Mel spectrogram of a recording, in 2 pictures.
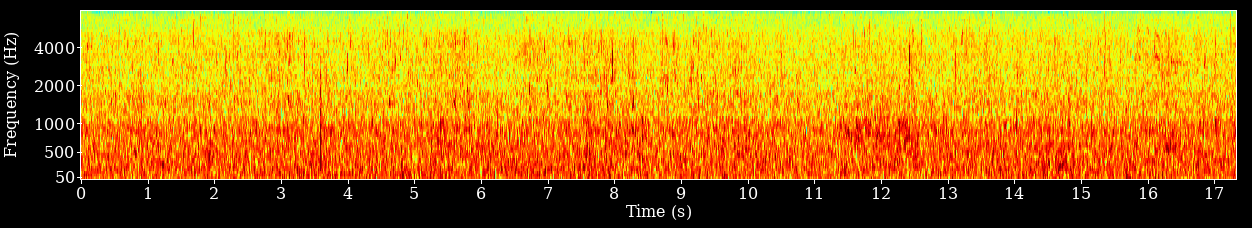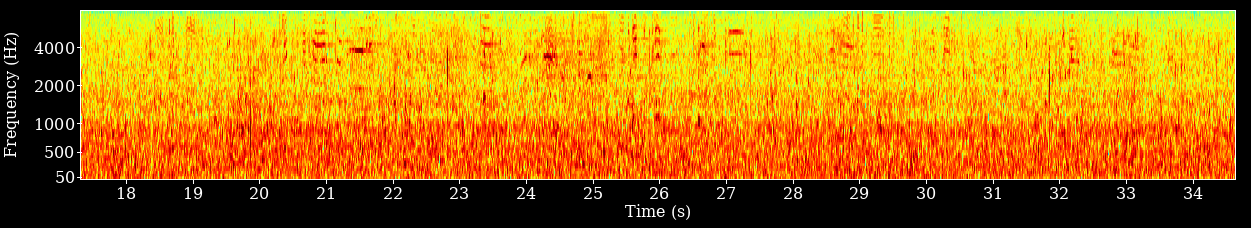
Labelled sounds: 20.8	21.7	Pacific white-sided dolphin, 3.0 to 4.0 kHz
23.3	23.6	Pacific white-sided dolphin, 4.1 to 4.6 kHz
27.0	27.3	Pacific white-sided dolphin, 5.2 to 5.5 kHz
28.7	29.0	Pacific white-sided dolphin, 4.0 to 4.4 kHz

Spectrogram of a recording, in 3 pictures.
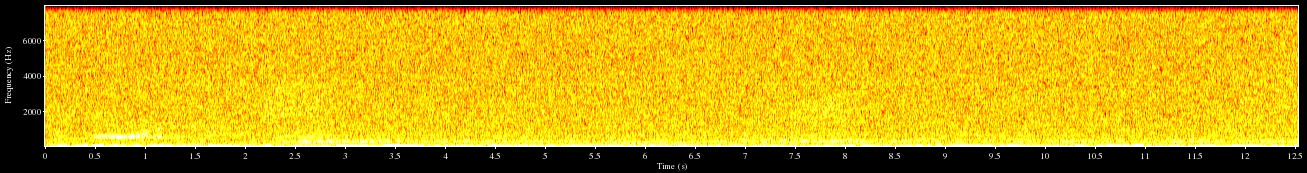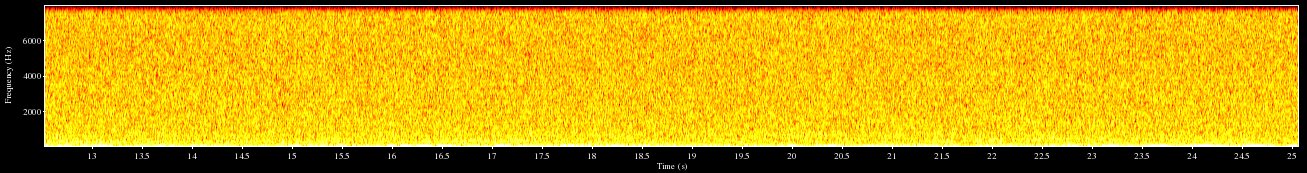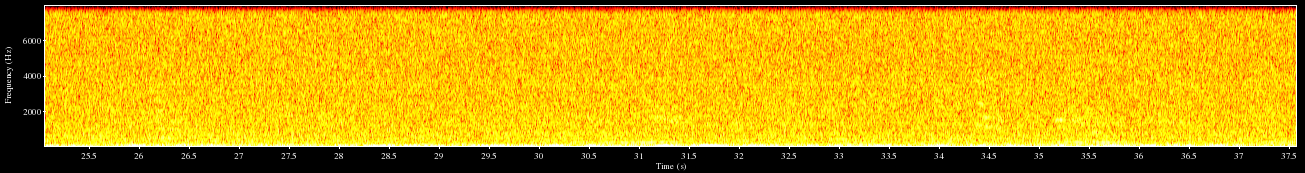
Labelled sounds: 31.1	31.4	humpback whale, 1.3 to 1.8 kHz

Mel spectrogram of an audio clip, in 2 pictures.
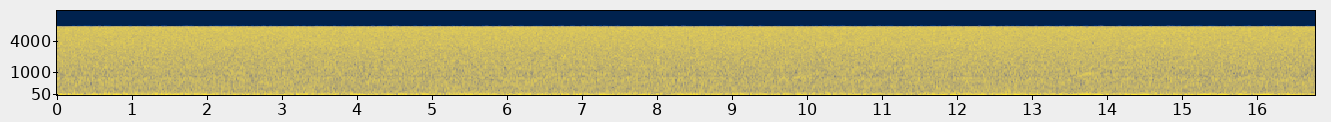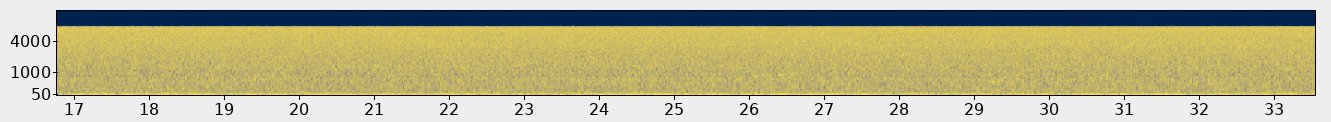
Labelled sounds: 9.8	10.1	humpback whale, 0.80 to 0.93 kHz

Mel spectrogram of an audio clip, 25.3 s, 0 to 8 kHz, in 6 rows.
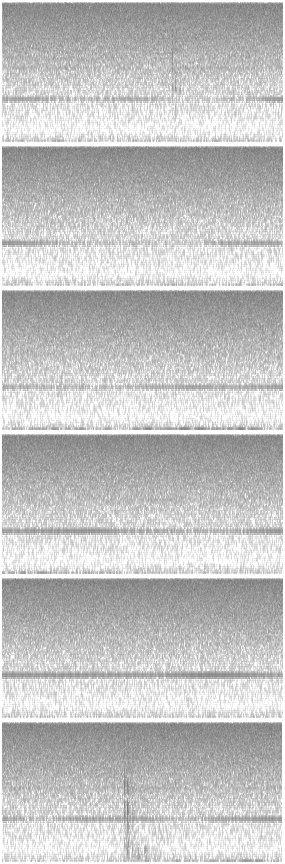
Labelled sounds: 3.9	4.4	vessel noise, 0.86 to 0.99 kHz

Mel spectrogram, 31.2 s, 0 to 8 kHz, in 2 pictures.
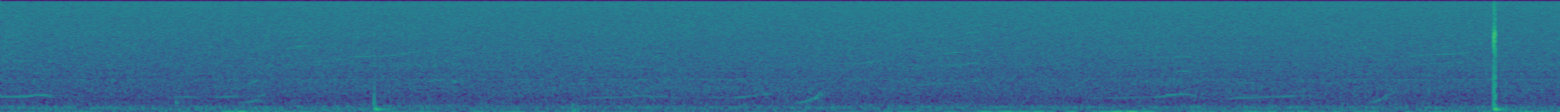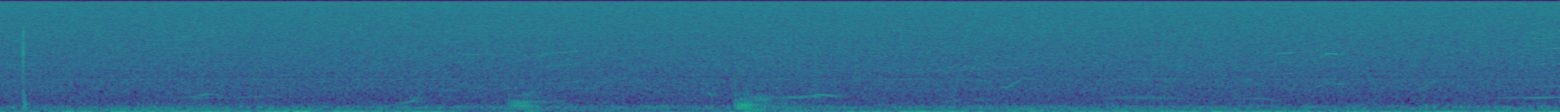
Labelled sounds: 3.5	4.2	humpback whale, 1.7 to 2.0 kHz
20.2	21.4	humpback whale, 1.2 to 2.0 kHz

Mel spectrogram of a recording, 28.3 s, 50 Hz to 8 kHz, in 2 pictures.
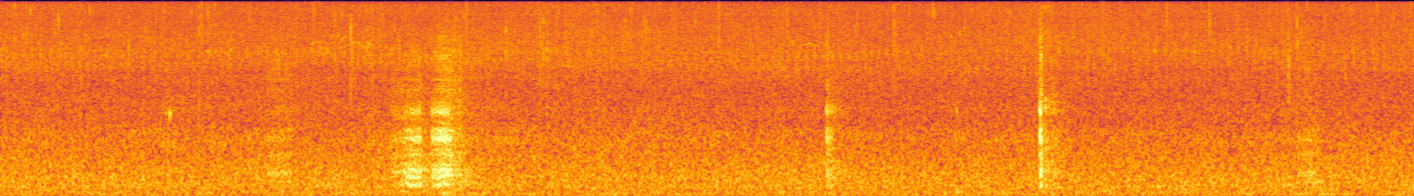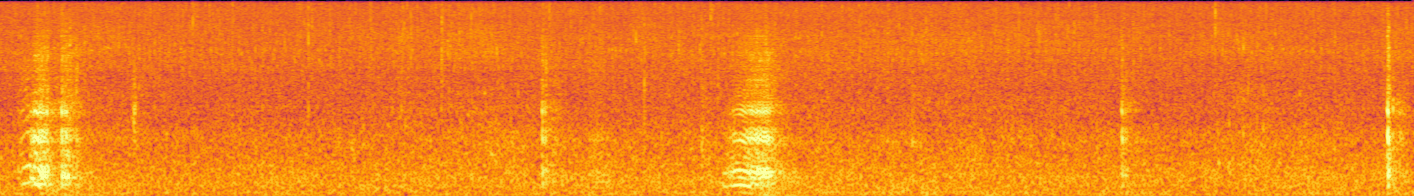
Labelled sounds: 4.0	4.2	croaking sound likely from a nearby submerged object, 0.88 to 1.5 kHz
14.3	14.7	croaking sound likely from a nearby submerged object, 0.84 to 1.7 kHz
21.4	21.9	croaking sound likely from a nearby submerged object, 0.84 to 1.6 kHz
28.0	28.2	croaking sound likely from a nearby submerged object, 1.2 to 1.8 kHz

